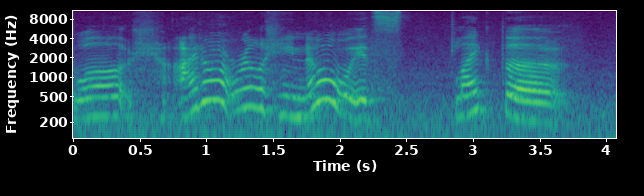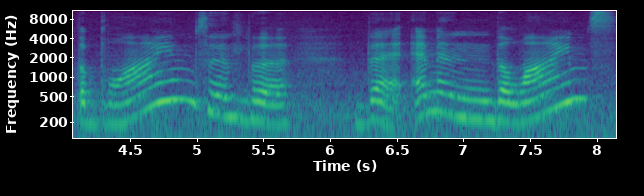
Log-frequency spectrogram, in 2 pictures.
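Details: Simulated severe transcortical sensory aphasia in a picture description: fluent speech with relatively intact sentence structure but lacking meaning, mixing real words, made-up words, mixed-up sounds and unrelated words.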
